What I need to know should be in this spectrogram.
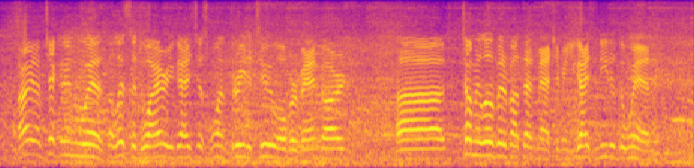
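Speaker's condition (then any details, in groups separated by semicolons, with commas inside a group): No condition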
